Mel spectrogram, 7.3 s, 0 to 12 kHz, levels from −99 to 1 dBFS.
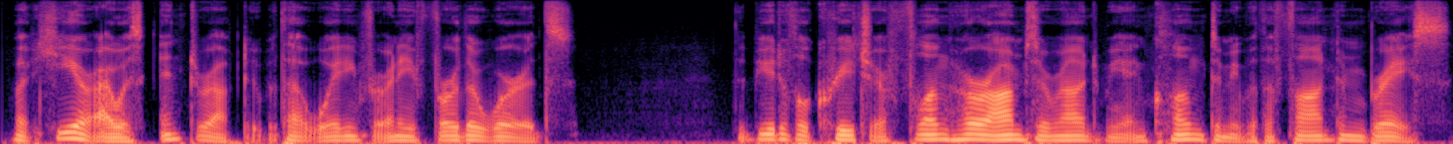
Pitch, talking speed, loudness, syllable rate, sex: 95 Hz, 225 wpm, -20 LUFS, 6.7 syllables/s, male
